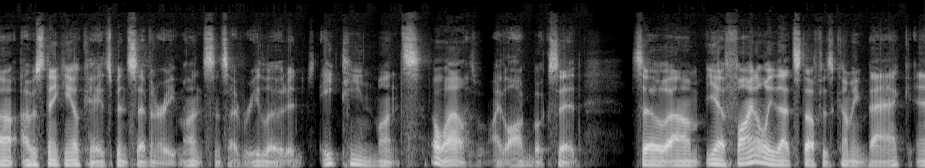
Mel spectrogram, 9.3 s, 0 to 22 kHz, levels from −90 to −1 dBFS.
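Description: No technical faults can be heard anywhere in this recording of speech.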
